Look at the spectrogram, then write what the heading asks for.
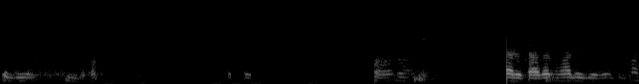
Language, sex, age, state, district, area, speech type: Hindi, male, 60+, Uttar Pradesh, Sitapur, rural, conversation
